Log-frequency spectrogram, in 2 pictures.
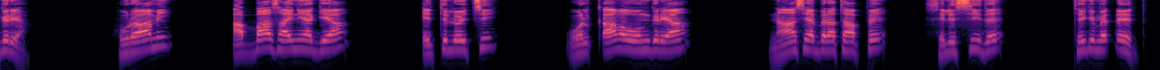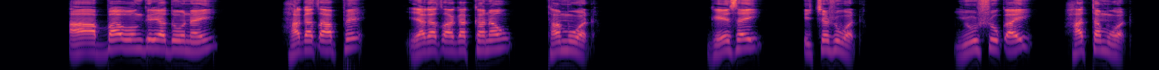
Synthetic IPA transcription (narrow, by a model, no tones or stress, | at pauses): ɡɪɾɪja̰ | hʊɾaːmɪ | ɐbːaːs̬ɐjnɪjaːɡɪjaː | ɪt̪ːɪlɔjt͡sːɪ | wɔlkʼːaːmɐwɔŋɡɪɾɪjaː | naːsɪjabɛɾɐt̪aːpːɛ | sɪlɪsːiːd̪ɛ | t̪ɪɡɪmɛɗːe̞ːd̪ːɐ̥ | ʔaːbːaːwɔŋɡɪɾɪjaːd̪o̞ːnɐj | hɐɡɐt͡sʼaːpːɛ | jɐɡɐt͡sʼaːɡɐkːɐnɐw | t̪ɐmʊwɐɗɐ̥ | ɡe̞ːs̬ɐj | ɪt͡ʃːɐʃ̬ʊwɐɗɐ̥ | juːʃːʊkʼɐj | hɐt̪ːɐmʊwɐɗɐ̥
